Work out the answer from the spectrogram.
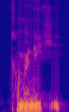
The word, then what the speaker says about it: Komarnicki: beforehand Kristen uh komarniki Komar Nikki Komar Nikki okay Komar Nikki yeah I just realized I've I've never actually said your last name yes it's pronounced exactly how it looks okay for some reason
